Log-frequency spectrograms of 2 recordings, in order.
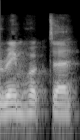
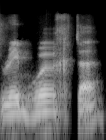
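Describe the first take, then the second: First: The g is said as a hard k. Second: The g is a rasp from the throat. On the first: This is understood by everyone in South Africa. "So just say the G like a K" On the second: This is the Dutch way of saying it. "The the G is like a so right from the back of the throat"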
